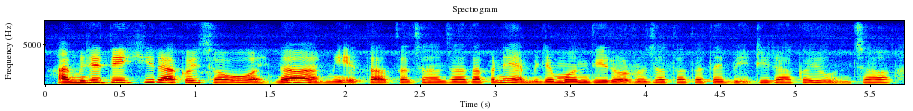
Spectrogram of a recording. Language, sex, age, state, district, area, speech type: Nepali, female, 18-30, West Bengal, Kalimpong, rural, spontaneous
